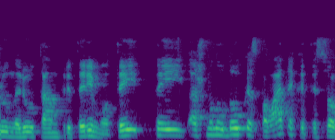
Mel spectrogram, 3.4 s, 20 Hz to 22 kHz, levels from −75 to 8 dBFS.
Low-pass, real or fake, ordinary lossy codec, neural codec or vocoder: 7.2 kHz; real; MP3, 48 kbps; none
